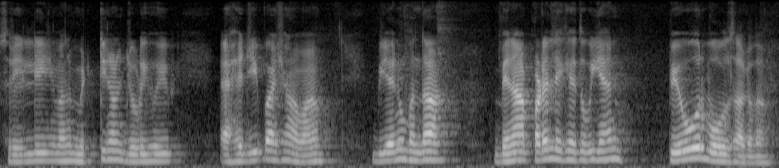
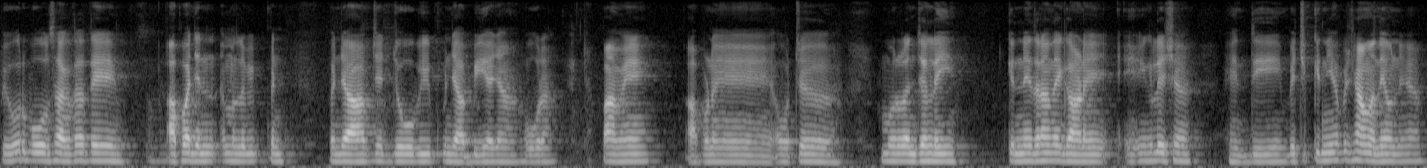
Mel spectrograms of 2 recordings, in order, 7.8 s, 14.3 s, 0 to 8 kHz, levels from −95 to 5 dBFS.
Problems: none marked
